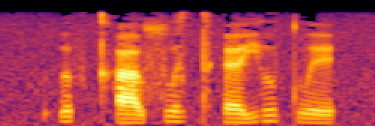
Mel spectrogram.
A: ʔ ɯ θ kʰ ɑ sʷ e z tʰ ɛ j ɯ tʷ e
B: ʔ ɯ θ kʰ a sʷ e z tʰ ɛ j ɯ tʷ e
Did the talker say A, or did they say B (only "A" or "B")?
B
